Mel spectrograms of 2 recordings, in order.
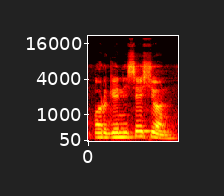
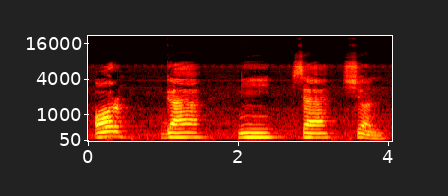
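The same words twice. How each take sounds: First: Said in the usual way. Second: "Organization" very slowly in separate syllables. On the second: Shown as a demonstration. Teacher showing the syllables of organization, syllable by syllable. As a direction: stretch each syllable and leave a gap after it. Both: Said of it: "six syllables".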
